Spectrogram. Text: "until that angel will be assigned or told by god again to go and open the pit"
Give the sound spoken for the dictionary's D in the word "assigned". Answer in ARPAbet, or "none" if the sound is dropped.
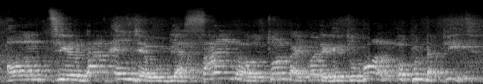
D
